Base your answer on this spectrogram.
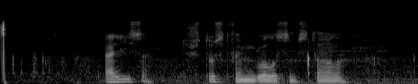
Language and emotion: Russian, neutral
